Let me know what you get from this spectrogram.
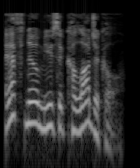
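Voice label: "ethnomusicological", British English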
